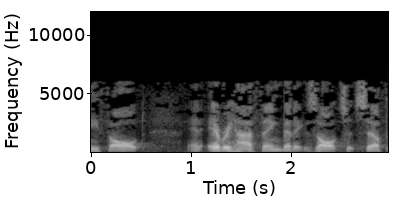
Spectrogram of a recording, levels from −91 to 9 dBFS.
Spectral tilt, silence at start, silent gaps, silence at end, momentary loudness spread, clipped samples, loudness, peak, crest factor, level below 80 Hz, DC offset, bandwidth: -5.5 dB/octave; 0 s; none; 0.05 s; 11 LU; under 0.1%; -24 LUFS; -4 dBFS; 20 dB; -68 dBFS; under 0.1%; 6.4 kHz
